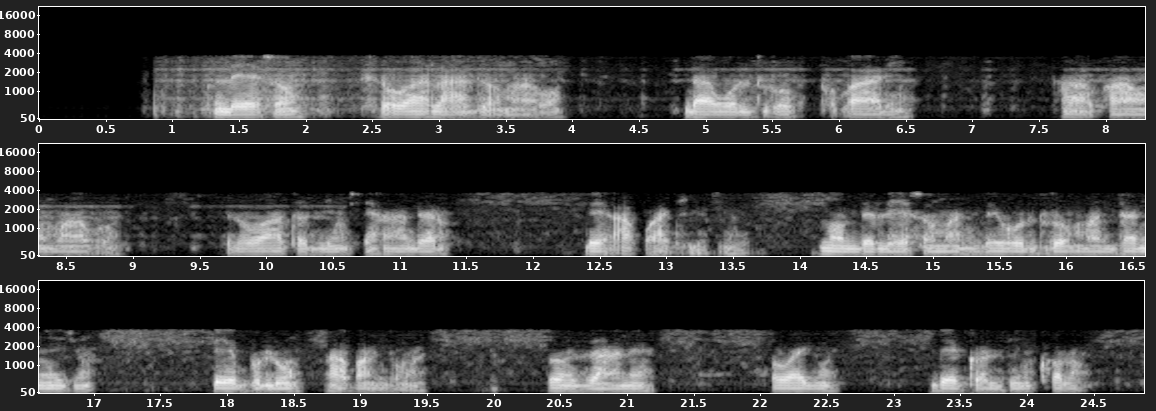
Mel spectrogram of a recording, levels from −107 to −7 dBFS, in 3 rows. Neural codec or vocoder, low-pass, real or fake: codec, 16 kHz, 16 kbps, FreqCodec, larger model; 3.6 kHz; fake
